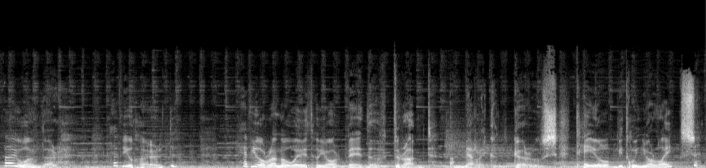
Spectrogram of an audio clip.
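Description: A man voicing a menacing, drug-crazed colonel who taunts and gloats cruelly, with a slow, sneering delivery. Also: lowish voice, huge pitch swings, exaggerated voice. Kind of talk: audiobook character reading. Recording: music playing behind.

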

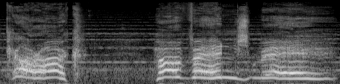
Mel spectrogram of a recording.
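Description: A man voicing a desperate, vengeful old wizard who shouts his commands in a strained, gravelly voice. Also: very high voice, steady tone, extremely slow, soft background music, voice pushed up, exaggerated voice.

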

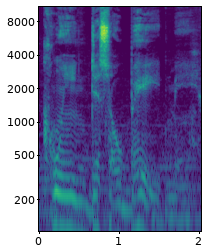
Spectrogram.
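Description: Slow-talking, haughty cattle baron. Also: male voice, deep voice, expressive, music in the background. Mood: cold, disdainful. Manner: imperious, threatening. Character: haughty, menacing male cattle baron, used to command. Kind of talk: western audio drama acting.

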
